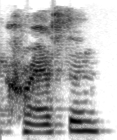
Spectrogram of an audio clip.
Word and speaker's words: Cranston: to the theater and see this um Brian Cranston cron did I say his name right yep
